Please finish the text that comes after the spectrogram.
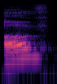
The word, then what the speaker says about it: of: off so we have of and off and there's also a difference in the consonant so in the word of spelled with only one F the F is actually pronounce like V uh don't pronounce it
